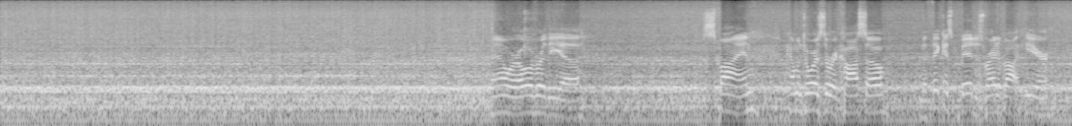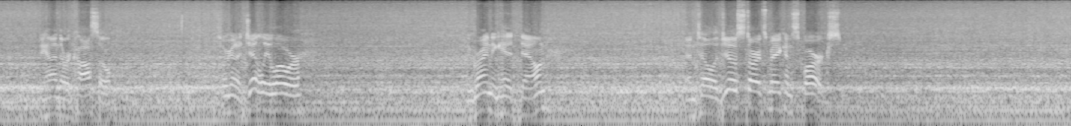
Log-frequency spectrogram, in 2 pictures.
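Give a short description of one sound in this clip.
A grinding machine hums steadily and loudly.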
